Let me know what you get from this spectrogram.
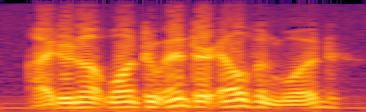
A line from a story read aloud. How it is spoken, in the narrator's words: Riverwind said harshly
